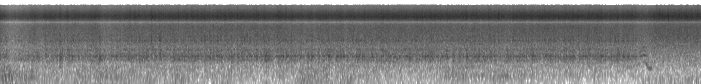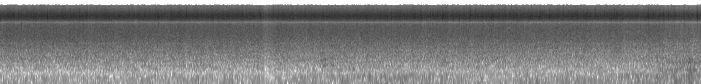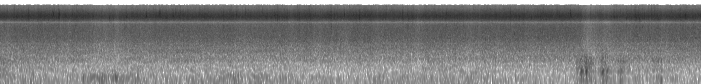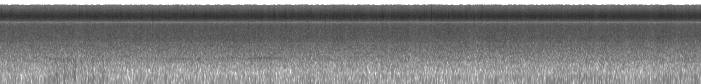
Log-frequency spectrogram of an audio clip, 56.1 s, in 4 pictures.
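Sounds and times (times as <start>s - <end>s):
thunder rumbling: 0.0s - 14.1s, 26.0s - 46.1s
heavy rain pouring: 0.0s - 56.0s.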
